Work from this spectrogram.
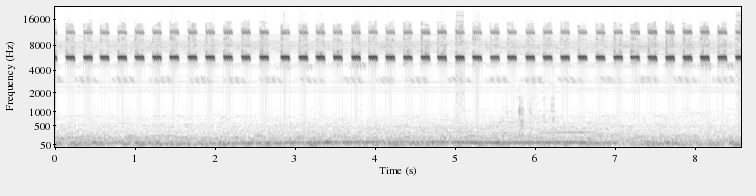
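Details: Night-time cricket calling with rapid shrill pulses, roughly four each second, evenly spaced throughout, with a soft low hum underneath.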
